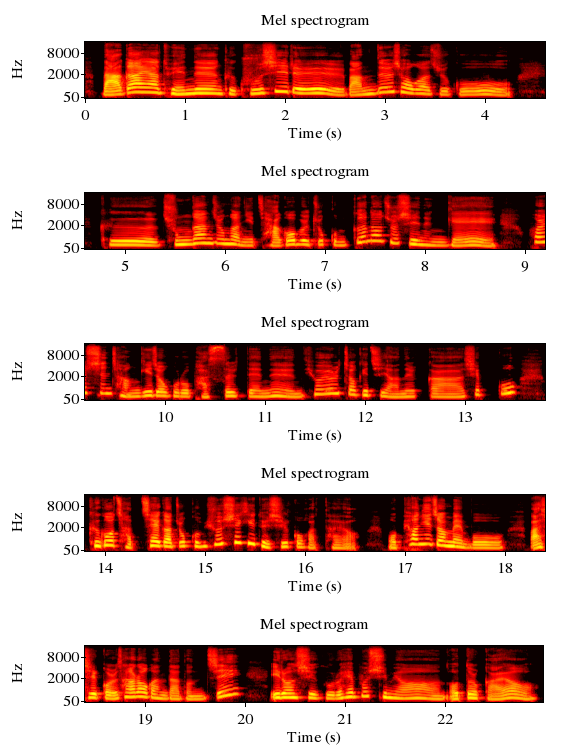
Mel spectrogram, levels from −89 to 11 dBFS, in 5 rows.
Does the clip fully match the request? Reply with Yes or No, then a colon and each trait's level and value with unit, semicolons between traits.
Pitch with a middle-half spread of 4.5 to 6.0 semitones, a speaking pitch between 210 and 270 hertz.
No: wide, 6.6 semitones; high, 215 Hz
